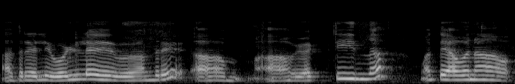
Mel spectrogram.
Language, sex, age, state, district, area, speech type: Kannada, female, 60+, Karnataka, Udupi, rural, spontaneous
